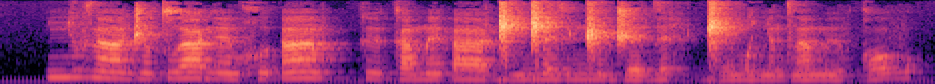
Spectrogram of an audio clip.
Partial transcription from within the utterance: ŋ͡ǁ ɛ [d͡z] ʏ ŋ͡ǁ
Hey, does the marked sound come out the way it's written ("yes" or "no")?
no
